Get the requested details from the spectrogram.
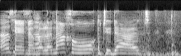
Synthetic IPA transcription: kenavalanaχnuat̪jodat̪

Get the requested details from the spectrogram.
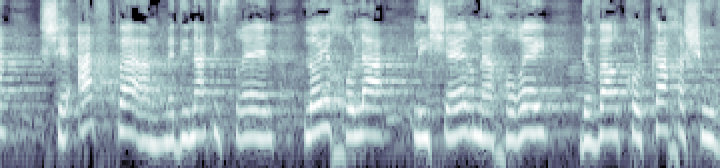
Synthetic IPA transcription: ʃe̞ʔafpaːmːe̞dinat̪isʁae̞lː | o̞je̞χo̞laleiʃae̞ʁmeaχoʁe̞j | d̪avaʁkʰo̞lkaχːaʃuv

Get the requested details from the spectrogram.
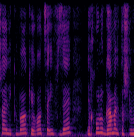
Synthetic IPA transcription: ʃajlikboakeʁo̞t͡saifze̞ | jaχuluɡamalt̪aʃlem

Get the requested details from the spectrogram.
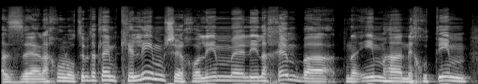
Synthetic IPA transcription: azanaχnunʁt͡simlat̪etlae̞mkʰe̞limʃejeχolimleilaχe̞mbat̪naʔimɦaneχut̪im

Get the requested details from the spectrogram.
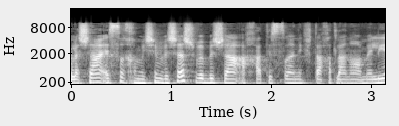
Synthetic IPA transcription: laʃaaʔeseʁχamiʃimveʃeʃvebeʃaaʔaχat̪esʁenift̪aχat̪lanuamelj

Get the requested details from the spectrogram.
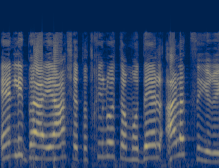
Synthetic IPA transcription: ʔenlibeajaʃetat̪χiluethamo̞de̞lalat͡seiʁi

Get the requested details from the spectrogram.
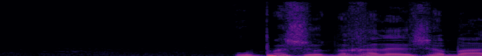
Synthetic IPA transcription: upaʃut̪meχalelʃaba

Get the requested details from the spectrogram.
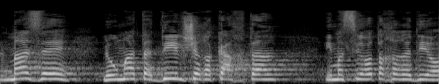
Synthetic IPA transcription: maze | leumathadilʃe̞ʁakaχt̪a | imasio̞taχaʁedijo

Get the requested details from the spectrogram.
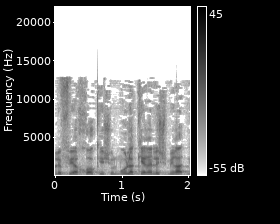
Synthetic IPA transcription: lefihaχo̞kjeʃulmulakeʁenleʃmiʁat̪n

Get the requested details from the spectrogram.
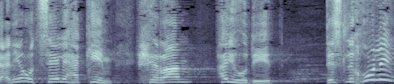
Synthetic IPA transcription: aʕniɾut̪seːliɦakiːmħiɾɑːn | hajhʊd̪iːd̪̚t̪ɪslɪxuːli

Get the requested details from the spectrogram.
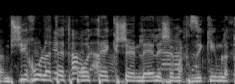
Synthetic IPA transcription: tamʃiχulat̪e̞t̪pʁo̞t̪ekʃenleele̞ʃemaχzikimle

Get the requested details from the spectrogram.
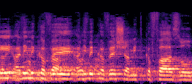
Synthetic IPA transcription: ianimekaveanimekɐveʃeamit̪kafaːzo̞t

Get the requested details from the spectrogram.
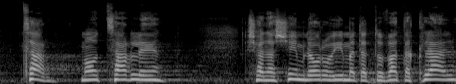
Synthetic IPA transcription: t͡saɾmod̚t͡saɾle | ʃeanaʃimlo̞ɾoimet̪at̪ovat̪aklal

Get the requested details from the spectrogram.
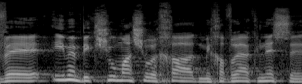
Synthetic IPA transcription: veimembikʃumaʃueχad̪miχavʁejhaknese

